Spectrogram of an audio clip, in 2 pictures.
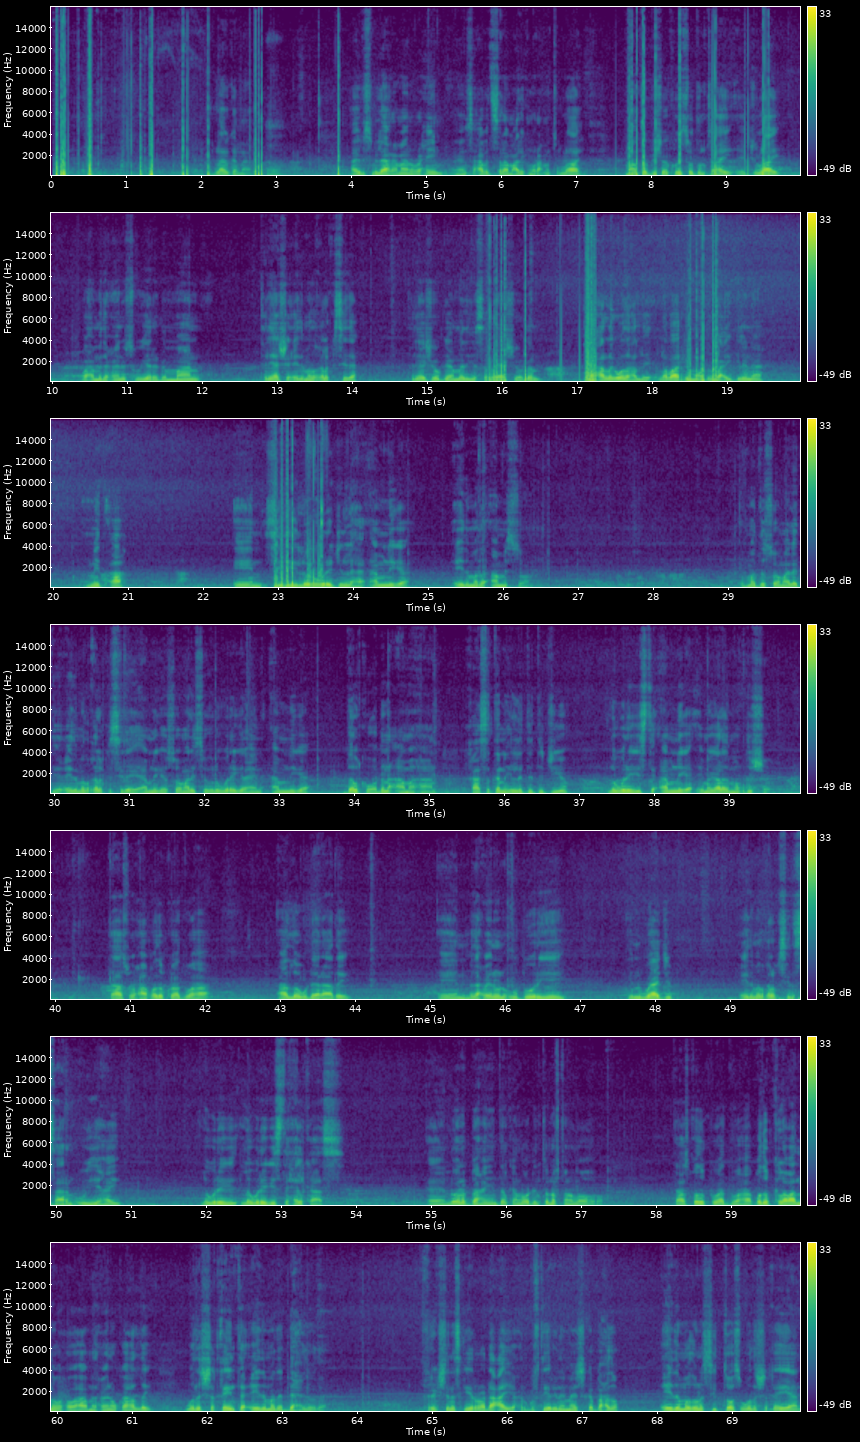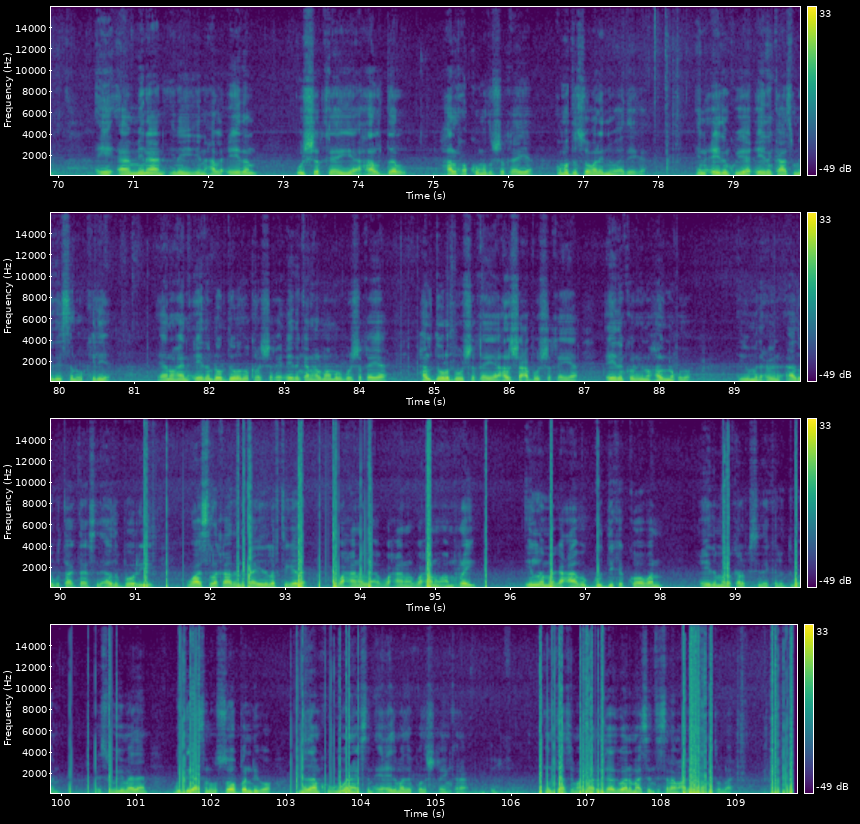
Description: Jeneraal Bashiir Cabdi Maxamed oo ah Taliye ku xigeenka ciidanka Booliiska Soomaaaliyeed ayaa kulankaasi markii uu dhammaaday kadib saxaafadda u faah faahiyey waxyaabihii laga wada hadlay.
